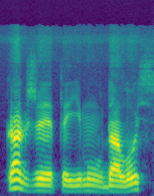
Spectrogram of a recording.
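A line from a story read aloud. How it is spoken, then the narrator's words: Indifferent tone. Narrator (Russian): спросил он безразличным тоном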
